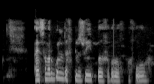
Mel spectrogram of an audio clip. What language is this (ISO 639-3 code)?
pus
